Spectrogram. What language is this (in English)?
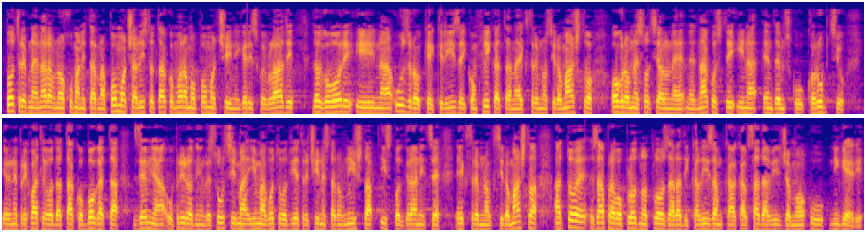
Croatian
